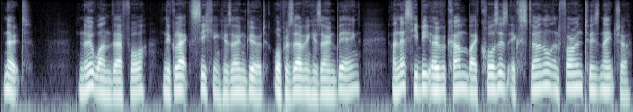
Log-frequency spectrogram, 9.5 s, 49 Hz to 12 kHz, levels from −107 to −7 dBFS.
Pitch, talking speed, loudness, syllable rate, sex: 140 Hz, 160 wpm, -18 LUFS, 5.6 syllables/s, male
